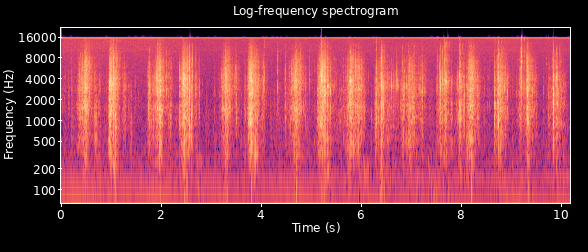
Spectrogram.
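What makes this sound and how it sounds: A closed, hollow Raffaello cardboard candy box is held near the microphone and squeezed and rubbed with fingertips. Dry, crinkling crackles come in uneven bursts of broadband rustle that reach into the bright highs, over a faint steady low hum.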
